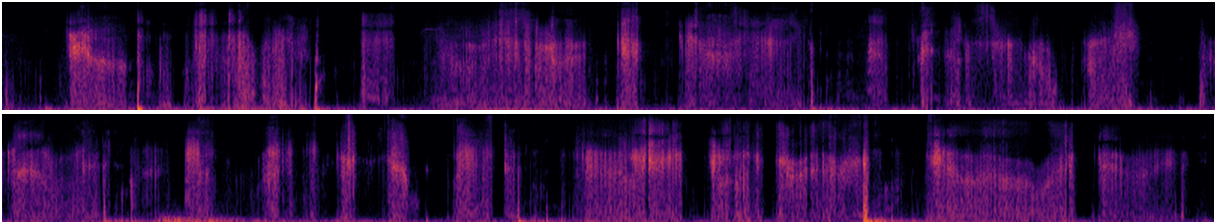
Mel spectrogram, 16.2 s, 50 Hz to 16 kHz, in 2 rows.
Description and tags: Wet Squishy Mouth Sounds 01
This is a recording of me making a sucking sound, then moving saliva around. It's meant to be disturbing. If it makes you feel uncomfortable, it's doing it's job.
Saliva, Mouth, Mushy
